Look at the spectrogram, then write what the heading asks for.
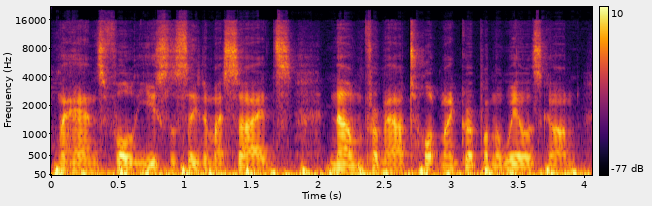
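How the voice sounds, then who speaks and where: A man's voice: on the low side, little pitch movement, a little fast, music in the background, natural voice. A man reading aloud the part of a shaken, exhausted young woman driver in a horror visual novel, narrating dramatically. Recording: noisy home recording.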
